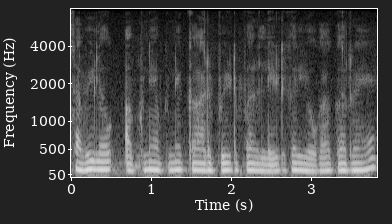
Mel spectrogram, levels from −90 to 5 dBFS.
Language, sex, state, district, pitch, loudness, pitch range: Hindi, male, Bihar, West Champaran, 125 Hz, -17 LUFS, 120-135 Hz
